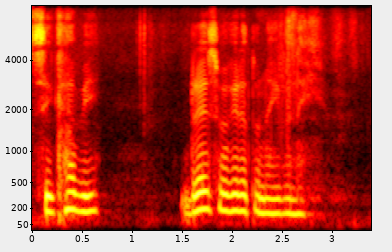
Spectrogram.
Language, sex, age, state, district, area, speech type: Hindi, male, 18-30, Madhya Pradesh, Ujjain, urban, spontaneous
